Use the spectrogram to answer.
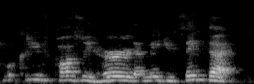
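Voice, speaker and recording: Recorded from afar in a roomy space, an actor plays a blaming, exasperated young man in a stage play. He has a high voice and talks in incredulous, street-wise slang. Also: fairly quick, close to an everyday voice. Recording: roomy echo, distant microphone.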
